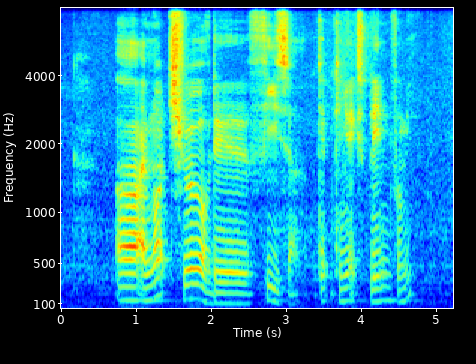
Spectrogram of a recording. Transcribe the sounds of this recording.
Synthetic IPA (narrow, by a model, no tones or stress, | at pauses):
ʔaã̰jmnɔt̚ʃuəɔfdəfisa̰ | kɛ̃kʰɛ̃njuɛ̰ksplẽnfɔmi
